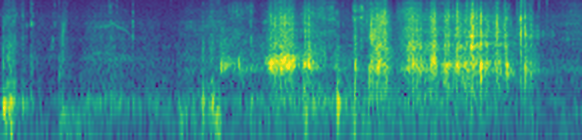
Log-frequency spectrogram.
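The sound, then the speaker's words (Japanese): Crunching of a crisp chocolate-coated snack being chewed in a blindfolded taste test, with brittle, crackly bites that start quietly and grow louder and denser in a steady, repeated rhythm. No one talks. “これ皆さんどんなつもりで聞いてます今 ただひたすらポリポリポリポリ”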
